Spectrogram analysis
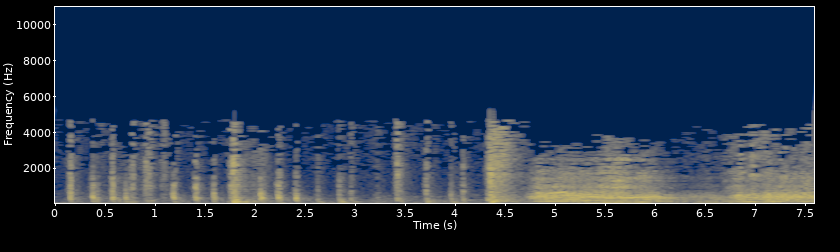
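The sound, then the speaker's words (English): A car engine, driven over from next door, sputters in a rapid run of sharp, popping bursts, then swells into a loud, steady roar as it pulls up. No one speaks. “Hey, how come you drove your car over here?”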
